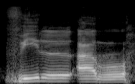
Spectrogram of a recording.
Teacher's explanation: Cara bacanya ha panjangkan 6 harokat. Huruf yang terakhir sukunkan. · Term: mad arid lis sukun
